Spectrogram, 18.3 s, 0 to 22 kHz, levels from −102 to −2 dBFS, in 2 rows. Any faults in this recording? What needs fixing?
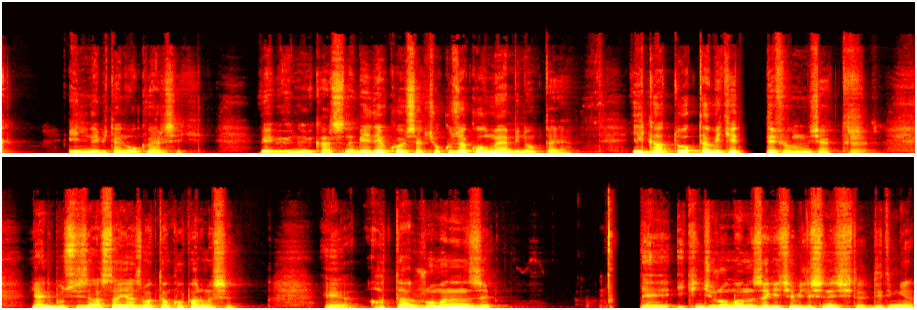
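Call audio freeze at 7.37 to 7.68 s, just after "attığı ok tabii ki", and again at 15.23 to 15.54 s. Each time the sound stalls and the last fragment is stretched into a fading buzz for about 0.28 s and 0.29 s. Roughly 0.18 s and 0.23 s of that is plain silence before the speech resumes exactly where it stopped. Nothing is lost, but a gap is inserted and the delay grows by the same amount. The likely cause is packets held up in transit, so the jitter buffer ran dry and the receiver concealed the wait. Fix: give the jitter buffer more adaptive headroom, or address the network path delaying packets in bursts.

Skip ahead at 7.90 to 7.93 s, shortly after the first freeze. Playback jumps forward over about 70 ms of speech, and the two sides are butted together with only about 10 ms of fill between them. A stretch of audio was discarded outright, which trims the delay by around 50 ms but chops out part of a sound. 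Fix: let the jitter buffer drain surplus audio by gradual time compression rather than dropping whole stretches.

Jitter buffer speed-up from 12.41 to 14.78 s. The speech runs at about 112 % of normal speed with its pitch unchanged, so this passage sounds hurried. The receiver was holding more audio than its target and shaved off short pitch-period-sized pieces again and again, removing around 0.3 s in total to pull the delay back down. Fix: spread the catch-up over a longer span with a gentler rate, so no stretch of speech is noticeably quickened.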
